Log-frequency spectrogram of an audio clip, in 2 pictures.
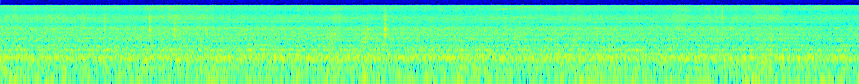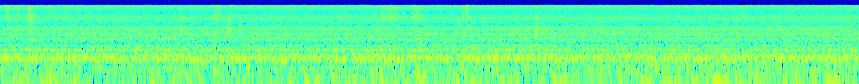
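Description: Steady running noise of a moving passenger train heard from inside the coach, an even rumble with a constant hum running through it.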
